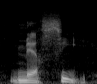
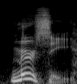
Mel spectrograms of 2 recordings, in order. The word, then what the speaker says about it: merci: you and you look at it, you say merci. But when the way Brad pronounces it, it's really embarrassing. He gets it and he gets the bill and looks at it and says, mercy.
